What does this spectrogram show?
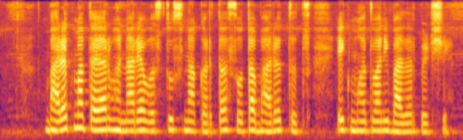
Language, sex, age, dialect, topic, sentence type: Marathi, female, 25-30, Northern Konkan, banking, statement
